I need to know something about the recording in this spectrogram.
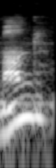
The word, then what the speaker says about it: Meng: called Meng, or other people pronounce it Mung. I'm gonna go with Meng.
